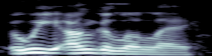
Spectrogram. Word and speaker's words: Uiagalelei: kid coming in, DJ Uiagalelei. I think I'm getting better at saying his name first off, but I'll teach you how to say it. It's Uiagalelei.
